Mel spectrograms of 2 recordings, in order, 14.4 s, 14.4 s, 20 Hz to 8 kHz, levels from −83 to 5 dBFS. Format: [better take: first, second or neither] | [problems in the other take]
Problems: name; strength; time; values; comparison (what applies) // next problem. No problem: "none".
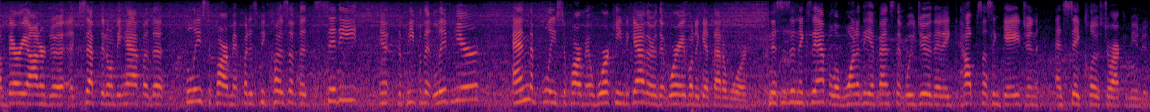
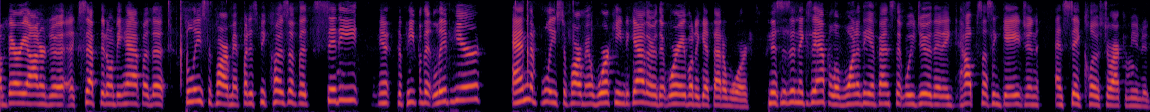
first | noise reduction (neural mask model Resemble Enhance denoiser)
